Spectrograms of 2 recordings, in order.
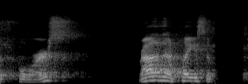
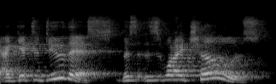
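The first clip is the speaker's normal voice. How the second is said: higher, affirming voice; empowered choice; 5 semitones higher than usual. Shown as a demonstration. Coach replacing forceful language, empowered and upbeat. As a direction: lift it up as something freely chosen. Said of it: "So let's replace it".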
